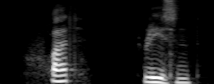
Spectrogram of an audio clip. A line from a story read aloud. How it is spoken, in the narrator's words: asked Evelyn in a frightened voice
